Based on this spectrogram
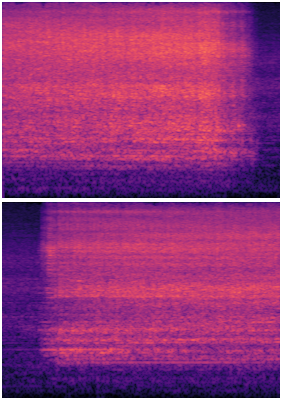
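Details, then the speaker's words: Steel gearbox on a Panzer III model, compared against brass dual-ratio gearboxes after a noise fix: even high whir, pause, then smooth whir, no grinding or clicks; normal quiet gearbox running, no longer loud as steel boxes used to be. "I think both of them are pretty quiet I won't think there's a whole lot of difference the steel gearboxes used to be a lot louder"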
